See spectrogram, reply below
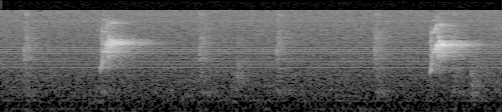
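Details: Pacific Parrotlet, an eight-year-old male, being trained to step up indoors; two sharp high chirps about one and a half seconds apart, with faint softer ticks between them.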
